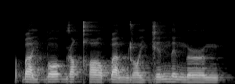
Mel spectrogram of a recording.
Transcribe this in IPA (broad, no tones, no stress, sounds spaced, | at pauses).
ɓ a j ɓ ɔ ɡ ə˞ qʰ ɔ ɓ a n ɖ ɔ j ɡ e n e n ə˞ n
